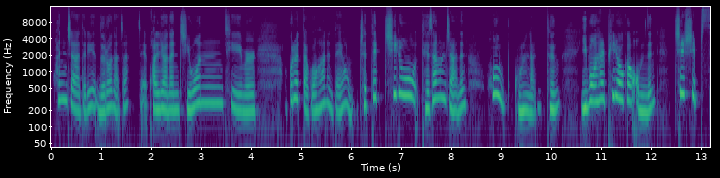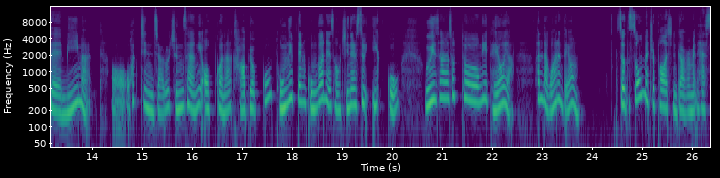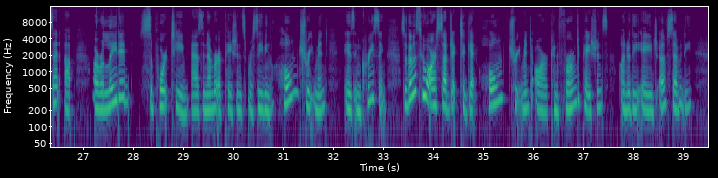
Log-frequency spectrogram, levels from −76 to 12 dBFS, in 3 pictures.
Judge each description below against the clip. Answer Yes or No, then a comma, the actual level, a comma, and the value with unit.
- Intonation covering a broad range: Yes, wide, 5.9 semitones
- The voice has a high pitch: Yes, high, 230 Hz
